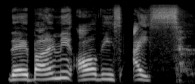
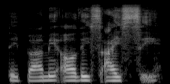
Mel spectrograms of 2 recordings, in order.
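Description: First: The last word is said with one syllable. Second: The last word is said with two syllables. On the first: This is how the line is written. "it reads ice" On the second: This is how the line is actually pronounced. "But they pronounce it icy"

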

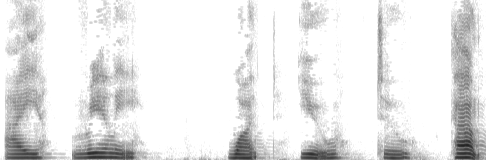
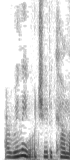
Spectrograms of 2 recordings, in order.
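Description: First: It is said slowly. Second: It is said at normal speed.

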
